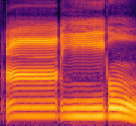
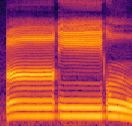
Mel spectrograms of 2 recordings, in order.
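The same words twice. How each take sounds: Both takes have the same delivery.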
